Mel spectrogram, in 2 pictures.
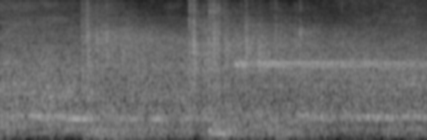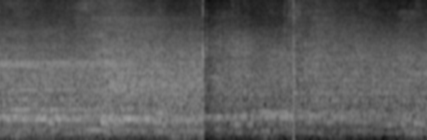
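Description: Hockey sticks clack against the ice.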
